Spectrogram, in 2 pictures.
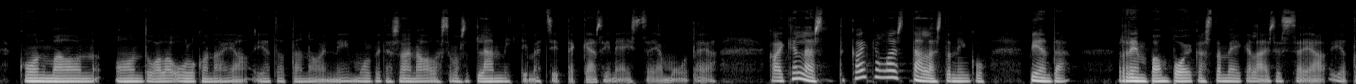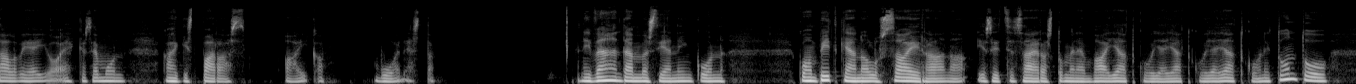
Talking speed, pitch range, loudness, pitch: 145 wpm, 140-155 Hz, -22 LUFS, 145 Hz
